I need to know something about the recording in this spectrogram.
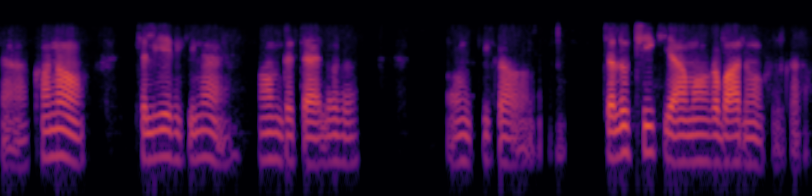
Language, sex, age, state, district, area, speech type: Maithili, male, 30-45, Bihar, Saharsa, rural, conversation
